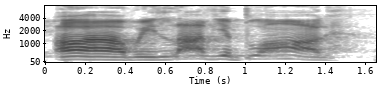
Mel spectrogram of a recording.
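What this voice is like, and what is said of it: Bad put-on American accent. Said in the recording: “That's such a shit accent.”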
